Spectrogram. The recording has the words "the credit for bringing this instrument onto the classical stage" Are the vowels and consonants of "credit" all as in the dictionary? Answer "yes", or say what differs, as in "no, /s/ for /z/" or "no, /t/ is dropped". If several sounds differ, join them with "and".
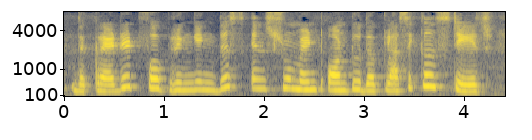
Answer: yes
